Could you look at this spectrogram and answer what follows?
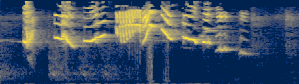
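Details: Oriental magpie-robin lure song for stirring rival magpie-robins. A continuous, fast medley of slurred whistles, harsh buzzy notes and sharp snaps fades into a soft falling whistle.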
